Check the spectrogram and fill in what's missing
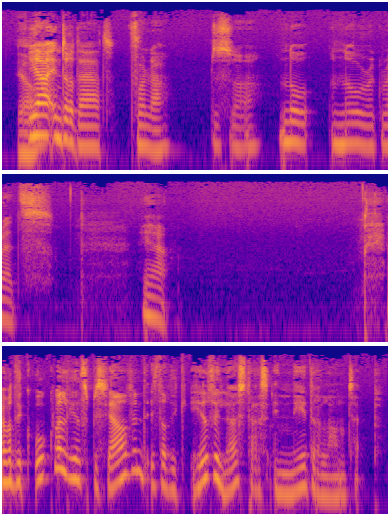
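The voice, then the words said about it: Flemish accent. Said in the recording (Dutch): “met mijn Vlaams accent”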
